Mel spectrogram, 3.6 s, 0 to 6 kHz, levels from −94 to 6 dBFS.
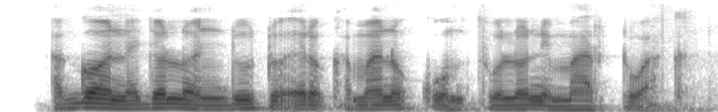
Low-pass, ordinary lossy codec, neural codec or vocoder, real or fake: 5.4 kHz; none; none; real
